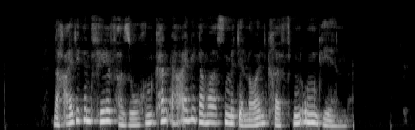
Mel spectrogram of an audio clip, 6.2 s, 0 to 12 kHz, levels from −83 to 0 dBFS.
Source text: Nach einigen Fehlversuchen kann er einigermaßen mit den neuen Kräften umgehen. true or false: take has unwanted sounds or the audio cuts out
false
